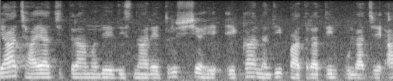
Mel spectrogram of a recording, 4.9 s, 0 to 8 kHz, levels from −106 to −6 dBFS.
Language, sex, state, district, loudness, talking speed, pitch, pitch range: Marathi, male, Maharashtra, Pune, -17 LUFS, 120 wpm, 135 Hz, 130-145 Hz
